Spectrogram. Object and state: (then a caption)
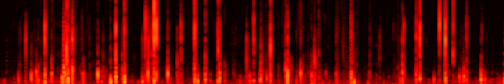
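Plastic-wrapped microphone being scratched. A microphone covered in clear, crinkly plastic wrap is brushed and scratched with the bristles of a pink silicone scalp massager held in both hands. The result is a quiet, dense, irregular stream of sharp, dry crinkles and scratchy clicks, each bright and very short with almost no ring.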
